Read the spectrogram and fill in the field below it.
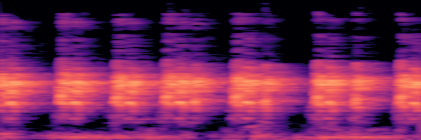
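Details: Kept yellow-vented bulbul, happy at its keeper's return from work: a short burst of loud, rasping chattered notes, about four a second, over a faint low hum.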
